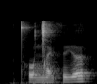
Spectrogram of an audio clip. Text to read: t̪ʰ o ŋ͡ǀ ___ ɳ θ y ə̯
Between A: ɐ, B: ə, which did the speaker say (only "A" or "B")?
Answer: A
